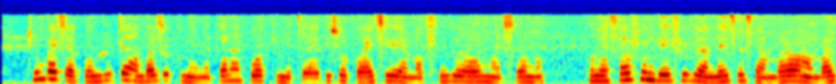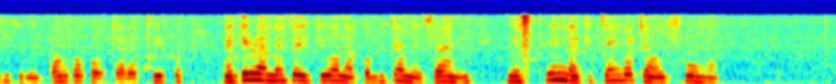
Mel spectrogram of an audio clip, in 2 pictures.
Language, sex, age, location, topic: Swahili, female, 36-49, Nairobi, education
